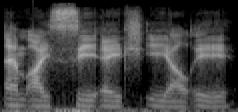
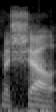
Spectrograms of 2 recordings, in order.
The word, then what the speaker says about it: Michele: His name is spelled Michele, M-I-C-H-E-L-E, except it's not even pronounced Michele, it's pronounced Michele. It's an Italian male name.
